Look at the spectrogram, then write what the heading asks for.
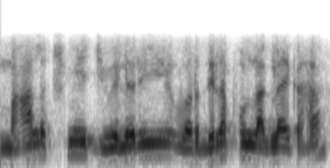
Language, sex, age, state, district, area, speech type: Marathi, male, 30-45, Maharashtra, Wardha, urban, conversation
